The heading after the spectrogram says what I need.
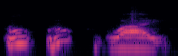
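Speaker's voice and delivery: Uruguay very slow and soft, three beats; syllables spelled out. Shown as a demonstration. Teacher quietly repeating Uruguay split into syllables. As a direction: drag out u-ru-guay gently. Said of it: "se tendrá tres sílabas".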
